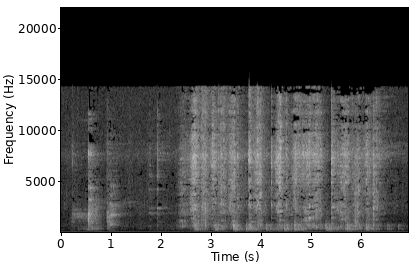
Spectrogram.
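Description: A spatula stirs and scrapes against a pan in uneven bursts while salted mustard and poppy seed paste is sautéed for a singi fish curry with pumpkin shoots. The scraping is close and fairly loud, with quieter gaps between strokes.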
